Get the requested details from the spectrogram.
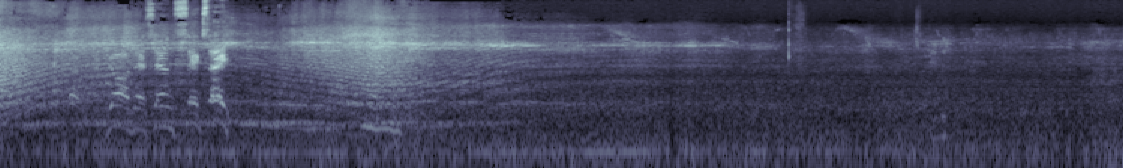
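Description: Drone propellers whir with a buzzing whine that rises and falls in pitch.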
